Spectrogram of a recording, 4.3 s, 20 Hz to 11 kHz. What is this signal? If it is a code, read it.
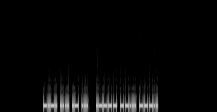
Morse code, heard as a keyed tone, about 50 wpm, 700 Hz. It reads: CHAS 178
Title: CWT Exchange 50wpm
